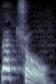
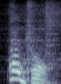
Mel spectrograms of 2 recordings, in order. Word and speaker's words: Pedro: Petrol. People were angry when the compare later pronounced his name properly. And Mr. says, he said Pedro. His name was Pedro. Pedro, not Petro.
